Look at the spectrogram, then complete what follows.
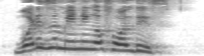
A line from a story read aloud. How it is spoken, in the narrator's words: shouted Baddy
